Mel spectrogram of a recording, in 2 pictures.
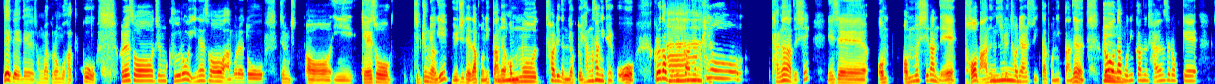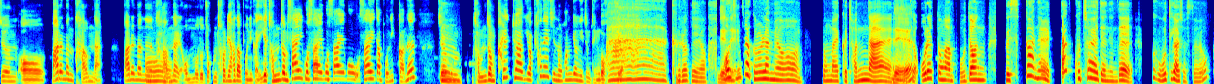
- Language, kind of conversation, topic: Korean, podcast, 칼퇴근을 지키려면 어떤 습관이 필요할까요?
- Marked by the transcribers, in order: teeth sucking; siren; other background noise; tapping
